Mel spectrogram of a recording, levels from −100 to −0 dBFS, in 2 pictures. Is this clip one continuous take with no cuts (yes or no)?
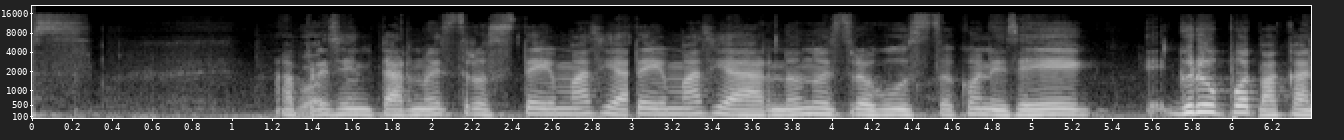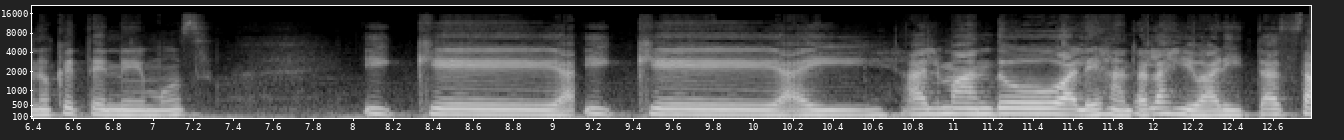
no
